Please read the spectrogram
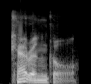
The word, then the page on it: caruncle: British English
